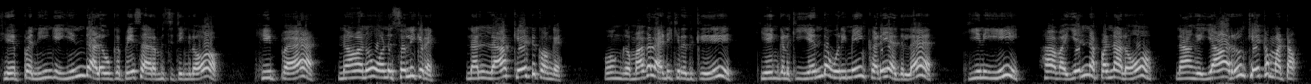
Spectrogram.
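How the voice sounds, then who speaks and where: A woman's voice: sits high, moderate pace, lightly acted. A woman voicing a defiant young daughter-in-law in a cartoon serial, speaking firmly and reproachfully with a Tirunelveli Tamil accent. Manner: firm and reproachful.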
